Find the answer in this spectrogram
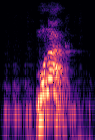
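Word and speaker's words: monarch: আবার একই ধরনের আমি যদি বলি মোনারক স্টমাক এখানে উচ্চারণটা দেখো মোনারক এটাও সিঙ্গুলার এই সিইচ এর উচ্চারণ এখানে কি হয়েছে দেখো সিচ এর উচ্চারণ হয়েছে ক বা কে আর এখানে উচ্চারণ হয়েছিল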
